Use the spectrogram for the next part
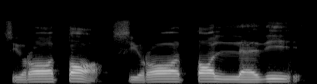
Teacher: Kalau sekedar to saja, ini masih dia sifatnya isti'ala. Isti'la ya, hanya naik saja pangkal lidah.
